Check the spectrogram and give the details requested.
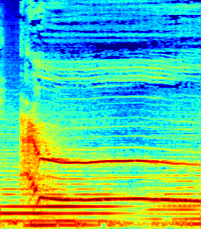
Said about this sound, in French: Pour trouver le loup, ça ne va pas être compliqué, dit la mère. Il suffit de suivre ses cris.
